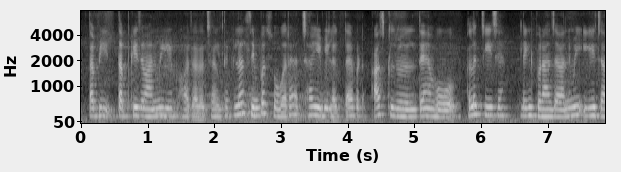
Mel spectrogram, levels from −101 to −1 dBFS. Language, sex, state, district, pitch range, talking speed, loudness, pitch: Hindi, female, Uttar Pradesh, Muzaffarnagar, 195-220 Hz, 265 wpm, -30 LUFS, 210 Hz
